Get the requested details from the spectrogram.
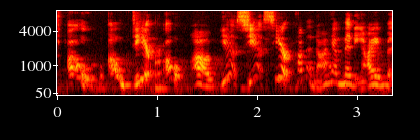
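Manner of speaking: put-on startled, flustered, dithering little old lady voice. A little old lady answers someone who urgently needs a battle axe, little old lady voice. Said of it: "there's a little old lady in there".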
